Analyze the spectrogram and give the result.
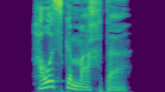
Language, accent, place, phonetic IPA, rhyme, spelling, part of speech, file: German, Germany, Berlin, [ˈhaʊ̯sɡəˌmaxtɐ], -aʊ̯sɡəmaxtɐ, hausgemachter, adjective, De-hausgemachter.ogg
- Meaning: inflection of hausgemacht: 1. strong/mixed nominative masculine singular 2. strong genitive/dative feminine singular 3. strong genitive plural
